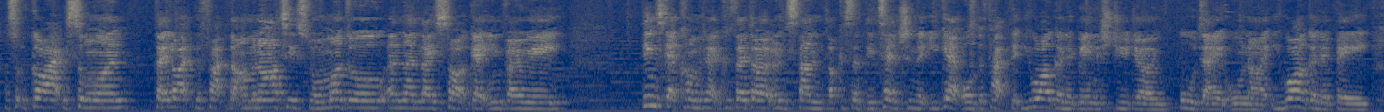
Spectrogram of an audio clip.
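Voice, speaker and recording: A woman, a singer and actress, talking candidly as an interview guest, lively and jokey with many restarts. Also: medium pitch, a little fast. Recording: echoey room, far from mic, music behind.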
